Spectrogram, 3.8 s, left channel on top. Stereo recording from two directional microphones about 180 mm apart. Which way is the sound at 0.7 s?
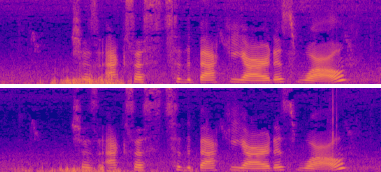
Centre (ahead or behind).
